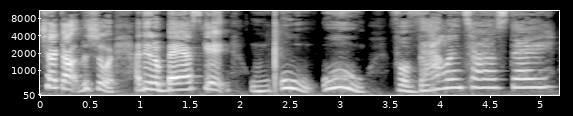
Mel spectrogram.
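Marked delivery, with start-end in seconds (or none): 2.1-5.1 slow, high cooing "ooh"; delighted ooh. Real, not acted. Showing viewers her Valentine's basket, a slow delighted coo. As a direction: coo over it like a treat.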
